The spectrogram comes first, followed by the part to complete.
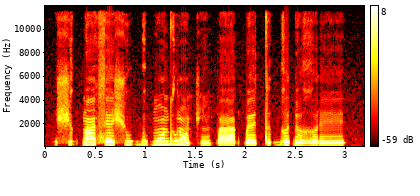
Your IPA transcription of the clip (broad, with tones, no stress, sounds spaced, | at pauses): ʃ ə˦ k͡p ã˦ s ɛ˦ ʃ u˦ ɡ u˦ b ɔ̃˦ d u˦ ɾ ɔ̃˧ t͡ʃ ĩ˨˦ p aː˨˦ k͡p ɛ˦ t ə˦ ɡ ə˦ ɗ ə˧ ɣ ə˧ ɾ e˦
